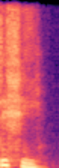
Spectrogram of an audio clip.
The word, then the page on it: dishy: British English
